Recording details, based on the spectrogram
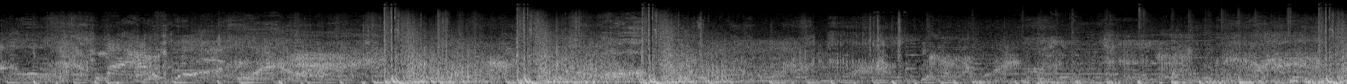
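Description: Dense, continuous gunfire and booming blasts fill Project Zomboid combat against sprinting zombies, loud and chaotic throughout with rapid overlapping shots.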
